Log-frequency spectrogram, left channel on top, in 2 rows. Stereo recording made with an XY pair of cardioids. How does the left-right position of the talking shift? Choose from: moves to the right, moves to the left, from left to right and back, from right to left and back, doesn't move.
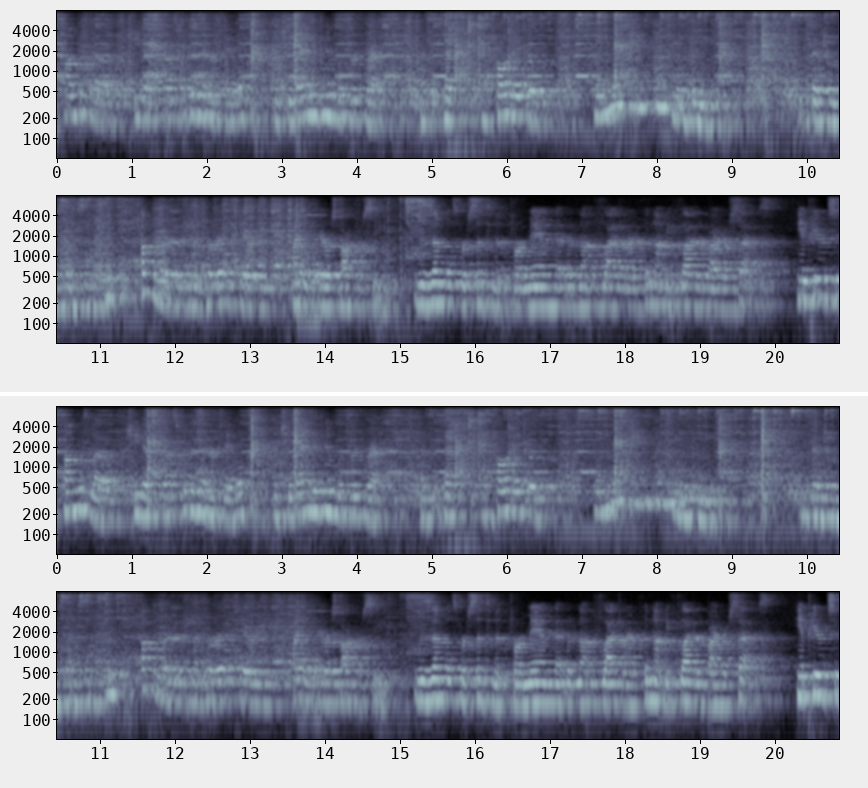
from right to left and back.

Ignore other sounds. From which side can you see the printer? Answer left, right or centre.
left.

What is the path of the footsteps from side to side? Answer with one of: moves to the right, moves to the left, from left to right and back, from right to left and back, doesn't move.
from right to left and back.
